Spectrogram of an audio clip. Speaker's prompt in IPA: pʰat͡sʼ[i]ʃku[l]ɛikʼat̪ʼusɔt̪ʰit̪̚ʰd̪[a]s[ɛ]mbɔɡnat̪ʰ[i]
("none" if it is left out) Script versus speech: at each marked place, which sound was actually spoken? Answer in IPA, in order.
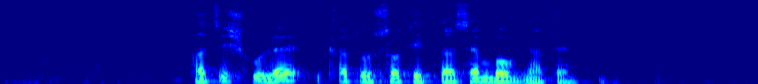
i, l, a, ɛ, ɛ

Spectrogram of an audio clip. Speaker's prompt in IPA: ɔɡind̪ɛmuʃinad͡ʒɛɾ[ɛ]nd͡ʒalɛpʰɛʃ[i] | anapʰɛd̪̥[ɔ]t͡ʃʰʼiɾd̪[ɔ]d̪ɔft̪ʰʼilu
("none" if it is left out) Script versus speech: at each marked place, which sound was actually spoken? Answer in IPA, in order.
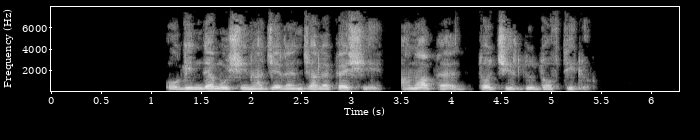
ɛ, i, ɔ, u

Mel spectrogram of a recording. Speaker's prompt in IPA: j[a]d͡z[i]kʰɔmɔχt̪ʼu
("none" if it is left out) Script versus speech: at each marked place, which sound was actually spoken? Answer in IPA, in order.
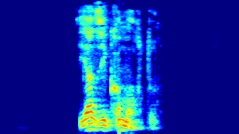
a, i

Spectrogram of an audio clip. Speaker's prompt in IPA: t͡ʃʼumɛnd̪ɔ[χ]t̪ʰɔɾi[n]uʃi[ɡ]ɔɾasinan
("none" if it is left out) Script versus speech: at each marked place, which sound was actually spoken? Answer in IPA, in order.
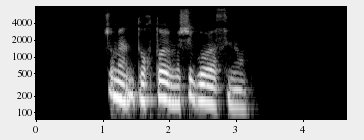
χ, m, ɡ

